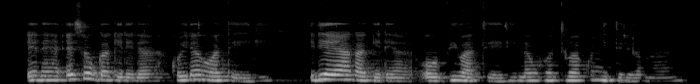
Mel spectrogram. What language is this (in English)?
Kikuyu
